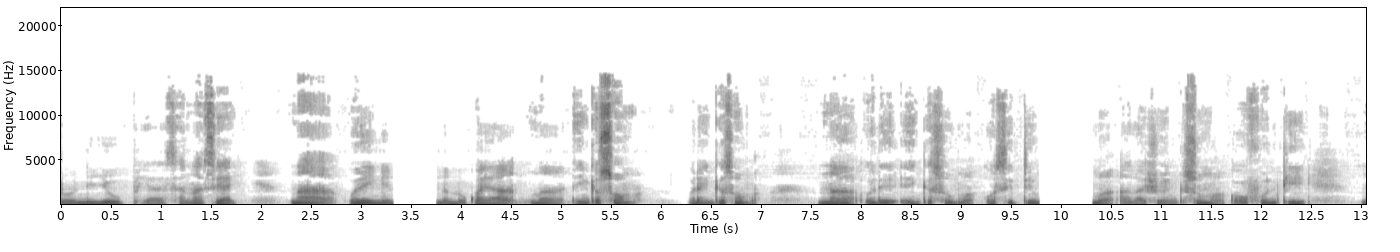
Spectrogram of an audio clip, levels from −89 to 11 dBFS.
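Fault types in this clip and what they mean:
Transcoding between lossy codecs: smeared, layered artefacts that likely come from a low-rate HE-AAC pass re-encoded to MP3 around 40 kbit/s.
Playback stall: the speech cuts to silence twice, about 0.44 s right after "na ore" and about 0.54 s near 9.8 s, likely from the player running dry.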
